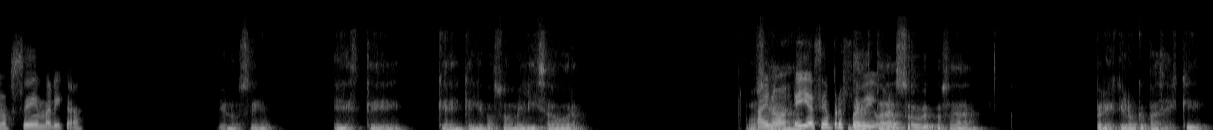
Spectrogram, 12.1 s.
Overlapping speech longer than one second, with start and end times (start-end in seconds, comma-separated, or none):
7.5-9.0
